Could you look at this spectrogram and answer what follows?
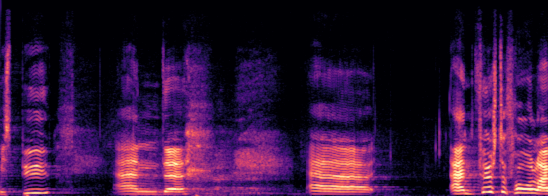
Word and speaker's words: Püü: I will just clear out the pronunciation. So my name is Püü, and first of all, I would really like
